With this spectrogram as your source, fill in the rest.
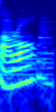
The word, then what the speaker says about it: sarong: I think it's similar with Indonesian, like I think it's pronounced sarong.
